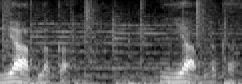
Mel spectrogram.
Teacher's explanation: the first vowel yah is having the stress or the udarin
